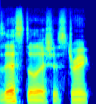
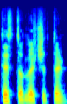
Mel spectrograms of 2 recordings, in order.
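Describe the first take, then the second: First: Long, extended vowels with softer consonants. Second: Short vowels with strong, hard consonants. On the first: The speaker calls it right. "we need to find a way to extend these vowels" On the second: The speaker calls it wrong. "your vowel sounds are so short and your consonant sounds are so strong"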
